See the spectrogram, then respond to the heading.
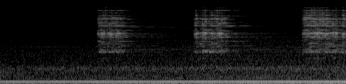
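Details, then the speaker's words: Magnum Navigator electric bike, wheel spun out of the box: a bright metallic scrape about once a second over a steady hum. The disc brake caliper is rubbing the rotor. Fix: loosen the two 5mm caliper bolts on the fork, center it, retighten. "you spin the wheel and you hear a noise that can only be described as metallic, there's a chance, very slim chance, that the caliper will not be adjusted correctly on the rotor."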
